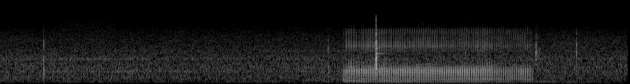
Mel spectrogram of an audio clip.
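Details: A Pekingese dog snoring: one loud, buzzing, rattling snore of about two seconds in a quiet room.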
